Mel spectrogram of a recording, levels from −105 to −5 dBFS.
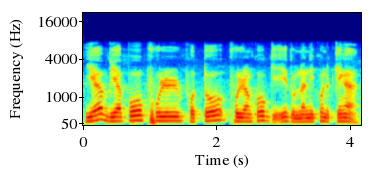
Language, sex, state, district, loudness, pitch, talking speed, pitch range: Garo, male, Meghalaya, West Garo Hills, -14 LUFS, 150 Hz, 115 wpm, 135-160 Hz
